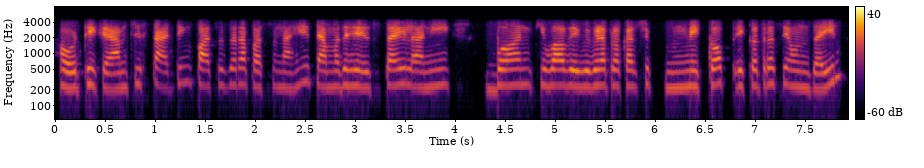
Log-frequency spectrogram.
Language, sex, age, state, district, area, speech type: Marathi, female, 30-45, Maharashtra, Wardha, urban, conversation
